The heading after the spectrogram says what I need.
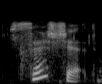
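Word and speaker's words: Seshat: Normandi, tell us about the power of the goddess, and I may mispronounce this, so I may fail this question. Seshet? Seshet.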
